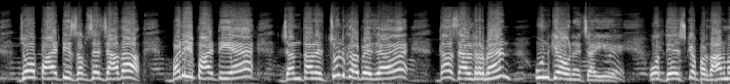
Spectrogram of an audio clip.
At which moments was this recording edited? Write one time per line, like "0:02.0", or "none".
0:06.3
